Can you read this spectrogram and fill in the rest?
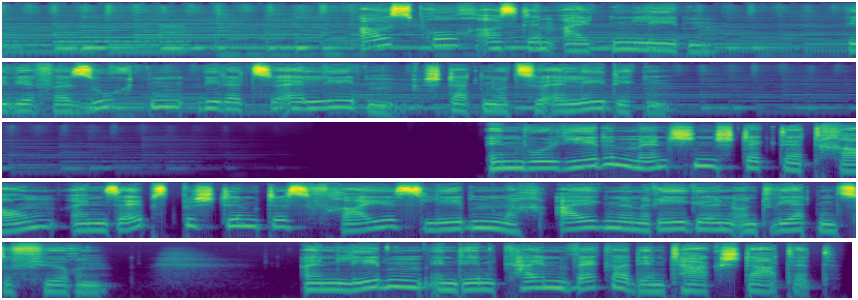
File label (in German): Hörbuch Sample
